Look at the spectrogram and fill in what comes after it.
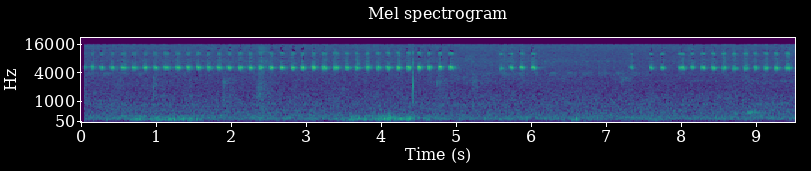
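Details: Insects chirping in shrubbery on an autumn night: a rapid train of high, pulsed chirps that breaks off briefly twice in the second half, over a steady low rumble.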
